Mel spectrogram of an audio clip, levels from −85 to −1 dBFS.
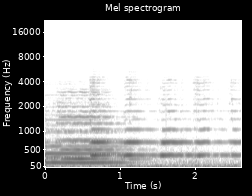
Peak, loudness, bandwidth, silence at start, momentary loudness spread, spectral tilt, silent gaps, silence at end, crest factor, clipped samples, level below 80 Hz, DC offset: -26 dBFS; -41 LUFS; 9.2 kHz; 0 s; 10 LU; -8.5 dB/octave; none; 0 s; 14 dB; under 0.1%; -54 dBFS; under 0.1%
